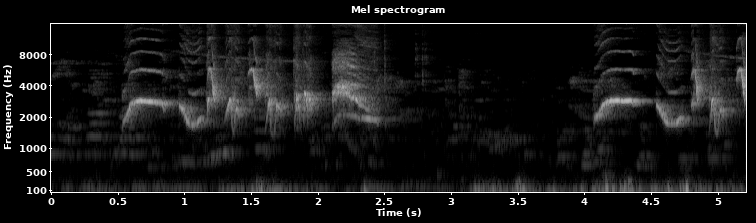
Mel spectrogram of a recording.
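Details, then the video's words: Loud, open song from an Orange-headed thrush, a Cililin local bird out of moult: rich warbling phrases with rising and falling whistles and buzzy notes, two bursts separated by a short pause, over soft low background noise. "KICAU ANIS MERAH PLONG"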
